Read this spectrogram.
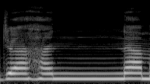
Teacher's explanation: کلمت جہنم میں حرف نون کو 2 حرف کے برابر پڑھیں گے کیونکہ اس پہ تشدید ہے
